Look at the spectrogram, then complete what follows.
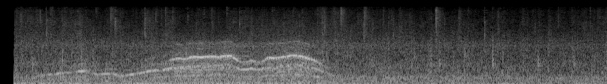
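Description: Storm sound effect: steady rain with scattered drop ticks, and a howl of wind that rises and falls in pitch before dying away about three seconds in.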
